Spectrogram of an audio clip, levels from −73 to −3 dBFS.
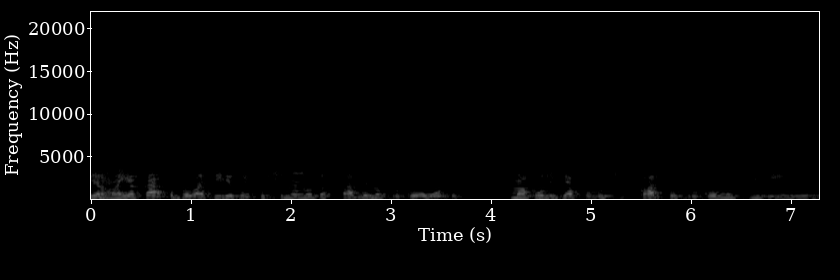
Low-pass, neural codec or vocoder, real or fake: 3.6 kHz; none; real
